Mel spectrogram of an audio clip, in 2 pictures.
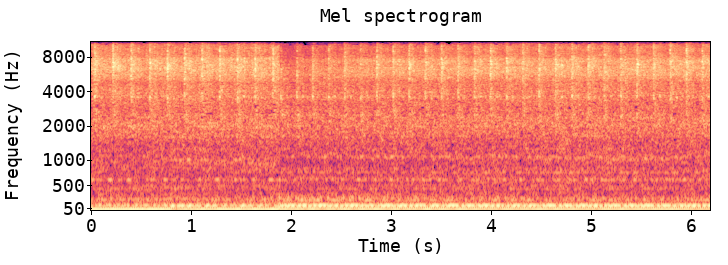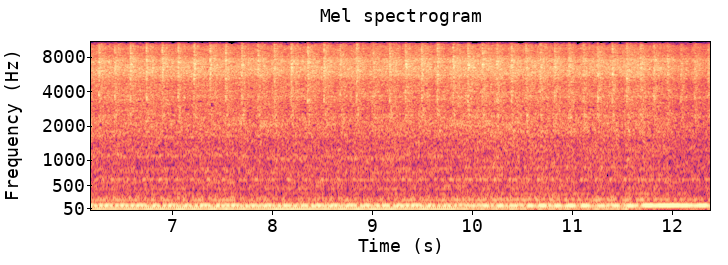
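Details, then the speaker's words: Stock 1966 Ford Mustang coupe, factory 289 V8, 4-speed, idling after repositioning the distributor and setting ignition timing: steady, even smooth low rumble, no misses or knocks; engine sounds healthy and settled. "you can adjust this distributor as you need to and you can hear the motor happier when you've got that timing dialed in a little better"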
